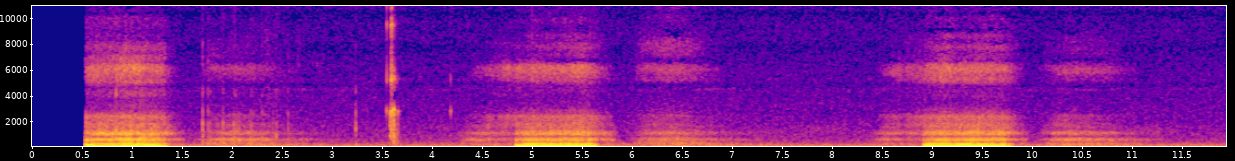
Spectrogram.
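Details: Three deep, rumbling snores evenly spaced at about 14 a minute, with quiet breathing between them in a small room; snoring.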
